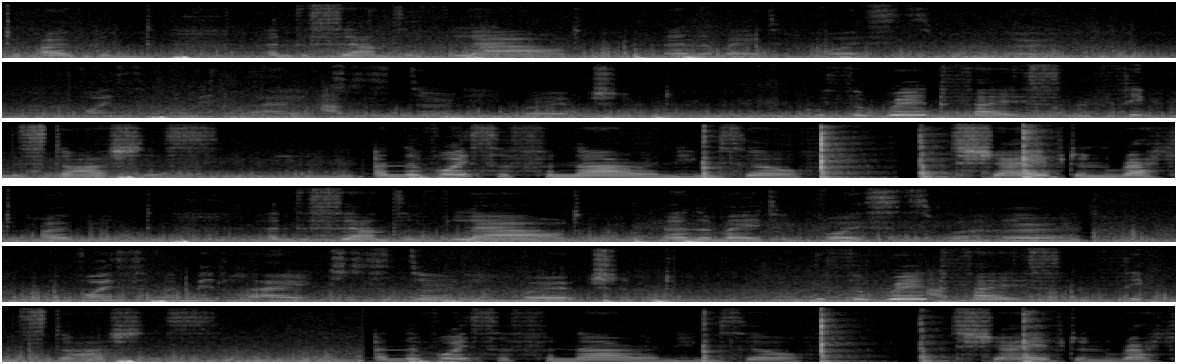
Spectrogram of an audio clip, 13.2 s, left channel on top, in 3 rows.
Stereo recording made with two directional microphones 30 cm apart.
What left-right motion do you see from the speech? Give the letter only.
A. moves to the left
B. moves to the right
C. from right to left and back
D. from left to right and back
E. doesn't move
D.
